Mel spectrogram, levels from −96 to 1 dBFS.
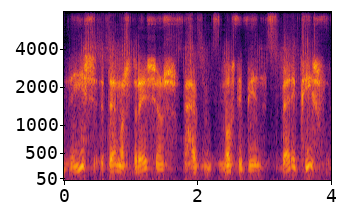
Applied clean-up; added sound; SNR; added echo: neural separator model SepFormer DNS4.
